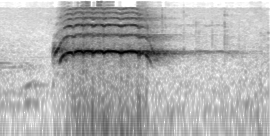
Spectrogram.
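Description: A single sharp whistle blast at an outdoor march, one loud steady shrill tone lasting about half a second before cutting off, with no talk over it.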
